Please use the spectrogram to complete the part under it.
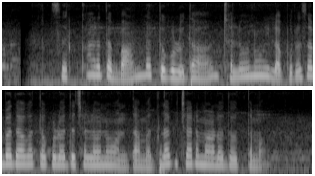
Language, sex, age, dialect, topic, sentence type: Kannada, female, 18-24, Dharwad Kannada, banking, statement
